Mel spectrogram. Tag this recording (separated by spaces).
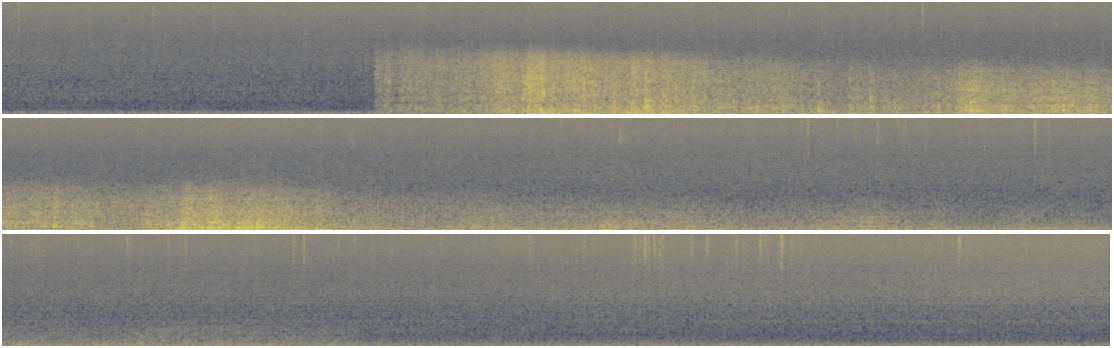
lightning field-recording thunderstorm storm thunder rain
